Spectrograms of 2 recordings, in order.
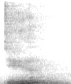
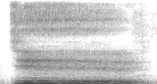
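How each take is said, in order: First: It is asked as a question. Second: It is drawn out very slowly. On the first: Are you all right? "you can ask a question like, hey, are you all right?" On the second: You really messed up. "if you say it really slow"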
